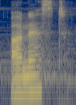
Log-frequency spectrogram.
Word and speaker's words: honest: And sometime H is not pronounced in the several words. Just remember the article an is used in consonant sound. Honor, our, honest, air.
